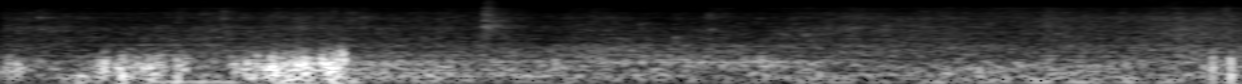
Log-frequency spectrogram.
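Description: Wind buffeting the phone's microphone, gustier in the first two seconds, over a steady wash of small waves on a rocky shoreline.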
